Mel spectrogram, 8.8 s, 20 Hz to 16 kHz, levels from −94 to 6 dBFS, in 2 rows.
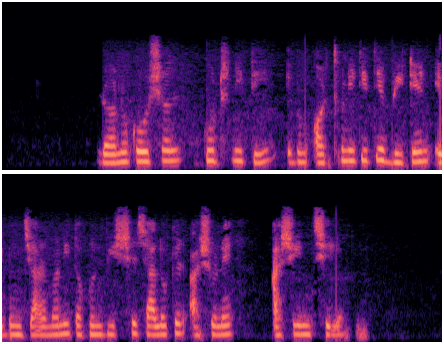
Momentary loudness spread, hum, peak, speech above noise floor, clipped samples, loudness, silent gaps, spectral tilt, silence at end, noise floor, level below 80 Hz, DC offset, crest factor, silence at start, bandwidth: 7 LU; none; -2 dBFS; 58 dB; under 0.1%; -21 LUFS; none; -6 dB/octave; 0.75 s; -79 dBFS; -58 dBFS; under 0.1%; 18 dB; 0.95 s; 7.6 kHz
